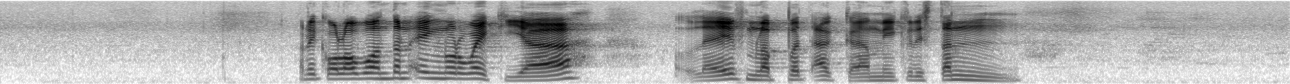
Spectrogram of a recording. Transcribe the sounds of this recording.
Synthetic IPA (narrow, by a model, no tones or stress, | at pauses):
rikɔlɔwɔnt̪ɔnɪŋnɔrweɡ̥ia | lefmələb̥ə̤t̪̚aɡ̥a̤mikɾist̪ən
